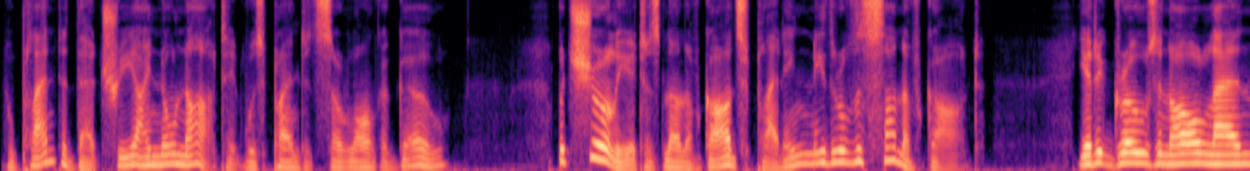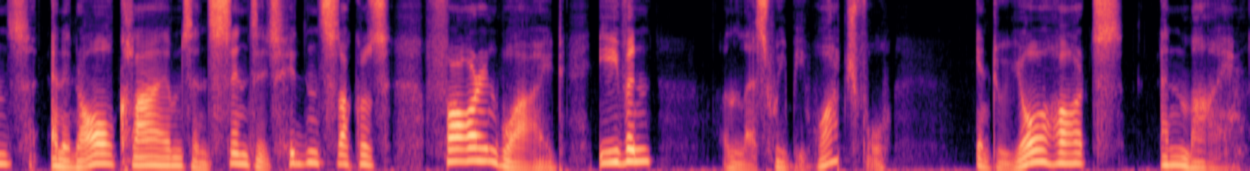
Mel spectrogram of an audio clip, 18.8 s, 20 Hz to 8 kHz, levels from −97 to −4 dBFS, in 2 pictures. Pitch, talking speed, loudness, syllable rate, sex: 135 Hz, 175 wpm, -19 LUFS, 4.3 syllables/s, male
